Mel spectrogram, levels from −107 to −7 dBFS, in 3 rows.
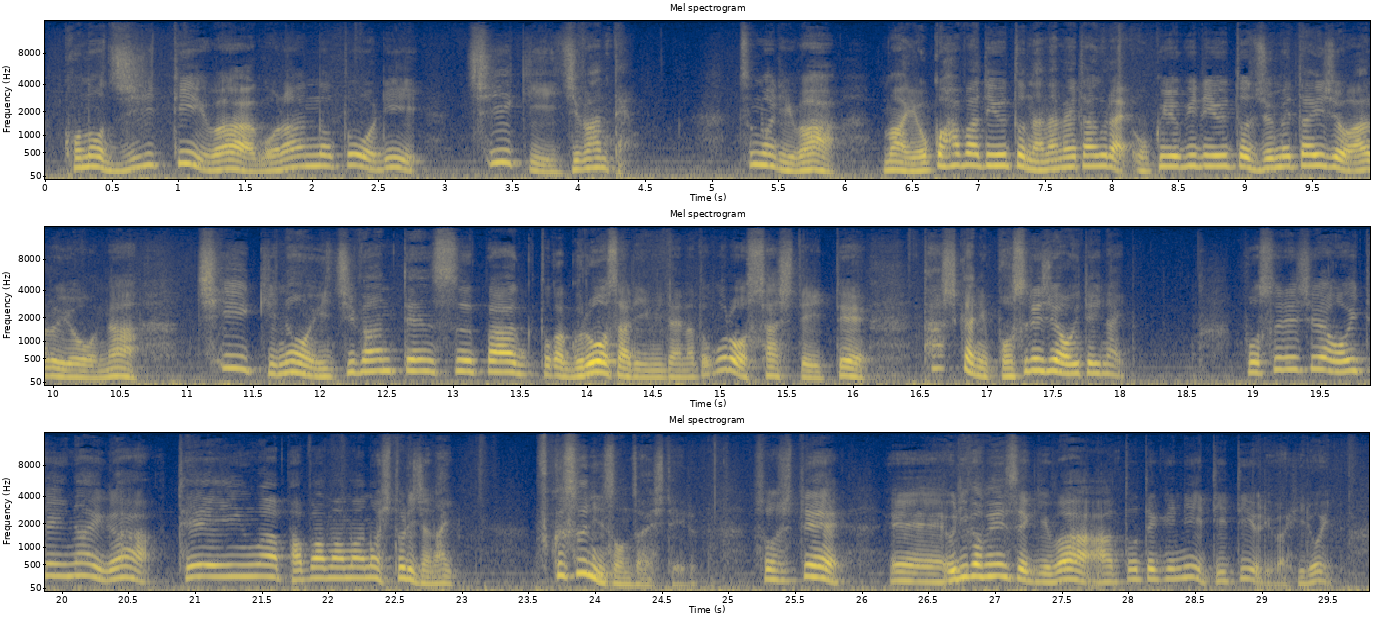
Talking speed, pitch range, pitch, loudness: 305 characters per minute, 150-230 Hz, 195 Hz, -27 LUFS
